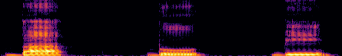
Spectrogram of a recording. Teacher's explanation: Ba is pronounced from the wet portions of the lips. Now there are two parts of the lips: the outer portion, which is the dry portions, and the inner portion, which is the wet portions of the lips.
